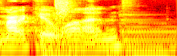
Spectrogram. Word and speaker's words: MKT1: We call it market1, but you could call it mkt12.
